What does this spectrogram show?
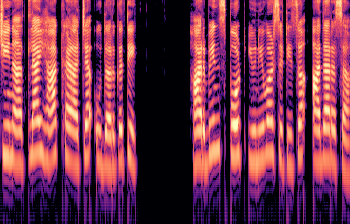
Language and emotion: Goan Konkani, neutral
